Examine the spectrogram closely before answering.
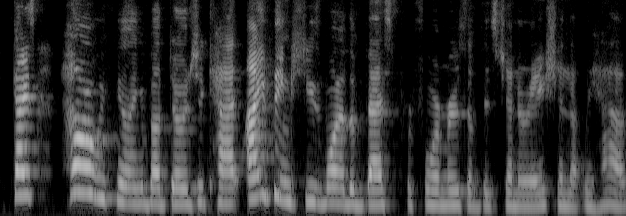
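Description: A woman's fairly high voice at a fairly quick pace, animated in tone, with lively intonation and big swings in loudness. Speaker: podcast co-host. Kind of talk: casual chat.

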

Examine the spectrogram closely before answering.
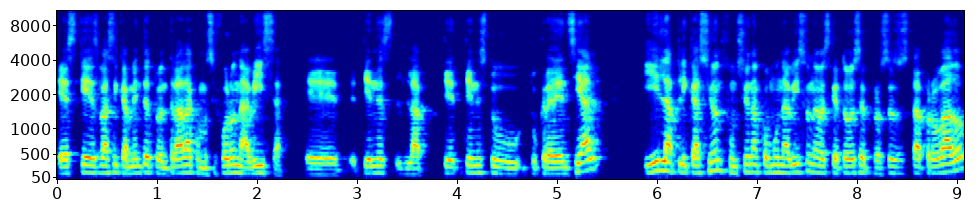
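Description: A man with a fairly high voice talks very fast, his pitch variation ordinary. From Mexico. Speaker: sports journalist. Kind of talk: casual chat. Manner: halting.

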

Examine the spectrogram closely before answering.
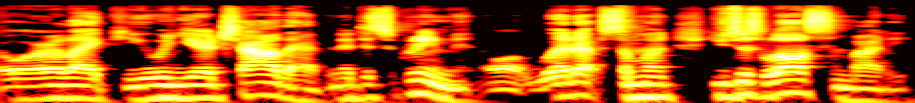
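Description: A man with an American accent rattles along at a very fast pace. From New York (Bronx). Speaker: performer and storyteller. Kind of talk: casual chat.

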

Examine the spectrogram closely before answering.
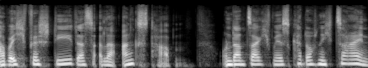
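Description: Recorded very cleanly against a silent background, with a dry, close sound and no echo, a woman speaks in a plain, everyday voice at a medium pitch with fairly even intonation. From northern Germany, near Kiel. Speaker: artist and homeowner. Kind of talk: casual interview.

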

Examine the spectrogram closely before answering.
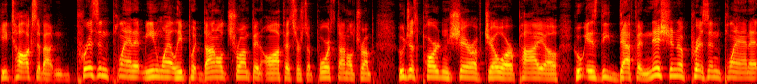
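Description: A man with an American accent and a normal speaking voice, fairly high pitch, fairly quick pace and fairly even intonation. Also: very clean recording, silent background. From Wisconsin (Stevens Point). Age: 30s. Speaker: comedian and political commentator. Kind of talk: casual chat.

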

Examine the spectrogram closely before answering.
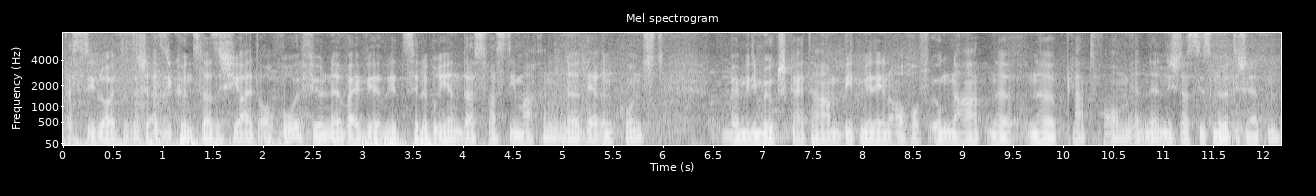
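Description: Noticeable background noise sits behind a man speaking at a fairly quick pace and medium pitch, with fairly even intonation and very even loudness. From Berlin-Neukölln. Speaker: restaurant co-founder. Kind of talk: casual interview. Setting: live podcast in restaurant.

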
